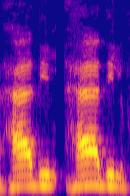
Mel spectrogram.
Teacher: উচ্চারণটা দ্রুত করার জন্য এবং সহজে করার জন্য তারা কি করে দদের পরবর্তীতে যে হারফটা লাইট লেটার ওকেও হেভি করে ফেলে · দদের পরবর্তীতে যেই হারফটা লাইট লেটার ওকেও হেভি করে ফেলে। অ্যা এভাবে করে যেমন হাদিল ফুদল, ঠিক আছে? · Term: আসরুল ইতবাক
